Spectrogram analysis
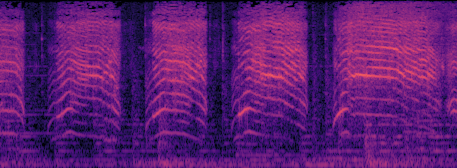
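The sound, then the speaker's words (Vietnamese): Newborn baby crying loudly: four shrill, wavering wails, each rising then falling in pitch, separated by short breath gaps. “Bỗng nhiên chúng tôi giật mình bởi vì nghe tiếng trẻ sơ sinh khóc ré lên.”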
